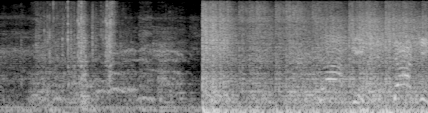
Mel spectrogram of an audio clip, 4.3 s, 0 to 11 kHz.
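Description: Rapid automatic gunfire from the zombie shooter Left 4 Dead 2 rattles throughout, lighter bursts at first, then a louder, denser stretch of sustained shooting for the second half, with faint voices underneath.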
